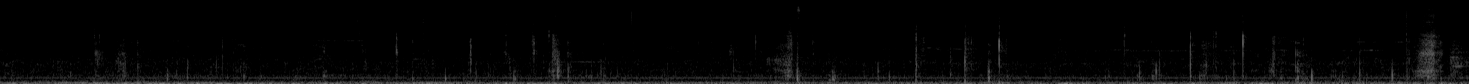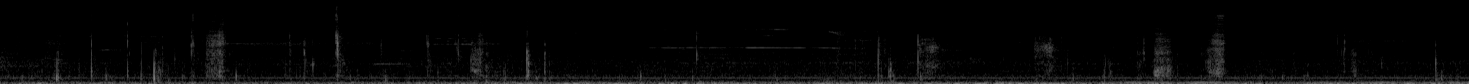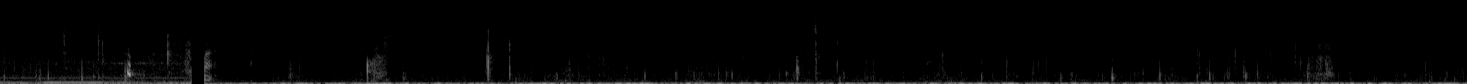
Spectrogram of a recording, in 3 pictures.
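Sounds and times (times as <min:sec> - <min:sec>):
person chewing soft cake: 0:00.0 - 0:31.3, 0:32.2 - 0:44.0.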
